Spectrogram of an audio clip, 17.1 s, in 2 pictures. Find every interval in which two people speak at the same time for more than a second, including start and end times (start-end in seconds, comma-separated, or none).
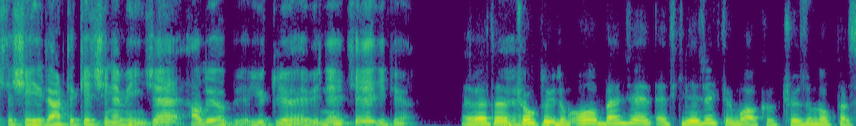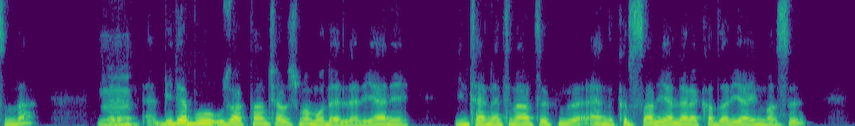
none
